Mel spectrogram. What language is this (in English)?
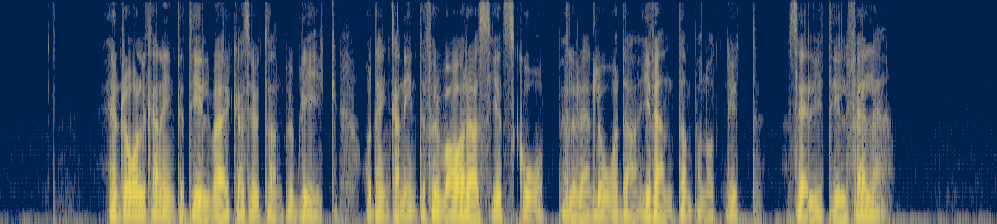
Swedish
